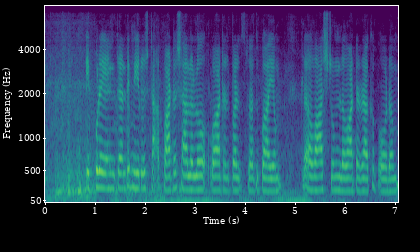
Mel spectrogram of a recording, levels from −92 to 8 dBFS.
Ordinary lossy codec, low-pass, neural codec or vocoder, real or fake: none; 7.2 kHz; codec, 24 kHz, 6 kbps, HILCodec; fake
